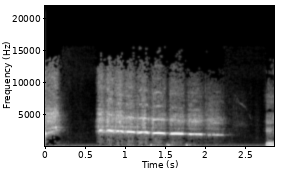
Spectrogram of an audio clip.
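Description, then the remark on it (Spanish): A single breathy human whistle imitating a bird call, given as a signal, one long steady note that slowly slides downward for about a second and a half, loud, with no talking over it. “Uy, qué chiflido más feo es.”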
